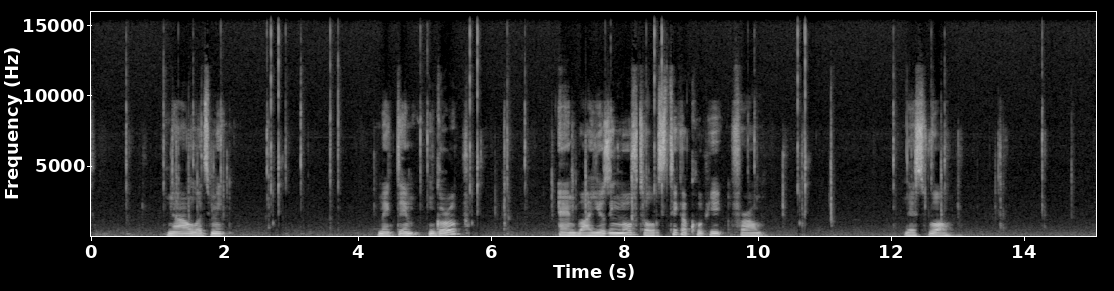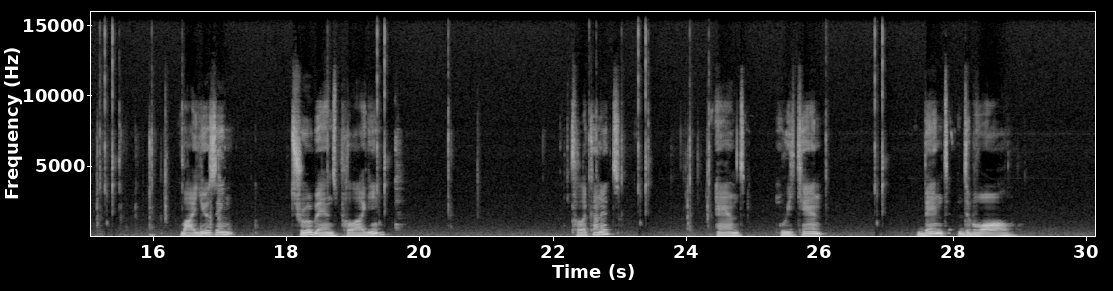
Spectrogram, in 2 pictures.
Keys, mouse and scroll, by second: 0.0 middle click, 1.8 middle click, 1.8 click, 2.3 middle click, 3.4 click, 4.0 middle click, 4.5 right click, 5.8 click, 6.2 middle click, 6.2 click, 6.3 middle click, 6.7 middle click, 7.3 middle click, 8.1 m, 8.6 click, 10.5 middle click, 10.7 click, 11.1 middle click, 11.6 middle click, 12.8 middle click, 13.1 middle click, 13.6 middle click, 13.8 middle click, 13.9 middle click, 14.4 middle click, 15.1 middle click, 15.4 click, 15.7 click, 15.7 middle click, 16.3 middle click, 16.5 middle click, 16.5 middle click, 17.2 middle click, 21.2 click, 22.2 click, 24.5-25.2 scroll up 3, 25.2 middle click.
